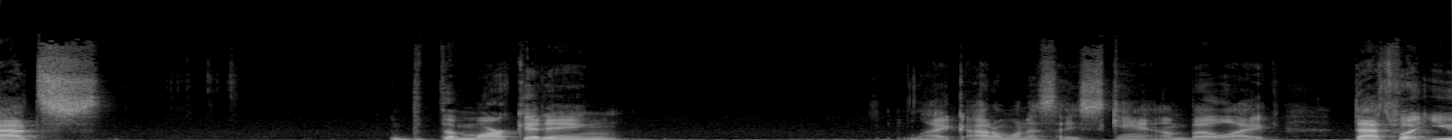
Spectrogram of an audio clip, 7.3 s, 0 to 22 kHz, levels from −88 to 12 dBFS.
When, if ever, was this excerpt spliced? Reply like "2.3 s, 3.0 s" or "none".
none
